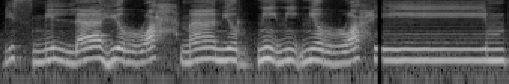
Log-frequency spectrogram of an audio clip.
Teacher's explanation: रा मुशद्दद है, उसको जमा देना बहुत ज़रूरी है और मोटा भी है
